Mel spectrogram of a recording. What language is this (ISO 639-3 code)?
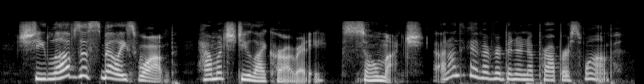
eng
